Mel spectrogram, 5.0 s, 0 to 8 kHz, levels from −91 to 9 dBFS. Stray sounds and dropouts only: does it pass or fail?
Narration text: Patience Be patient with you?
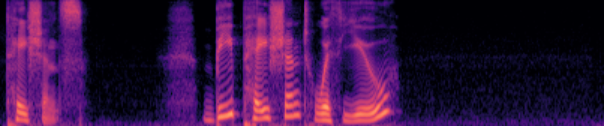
pass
